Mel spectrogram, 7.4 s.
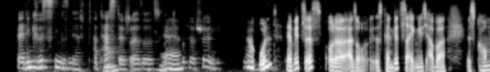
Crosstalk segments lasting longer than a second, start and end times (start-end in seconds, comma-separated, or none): none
